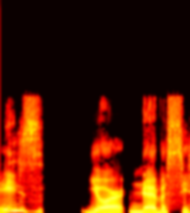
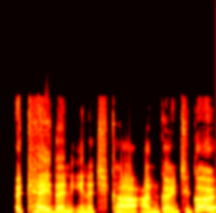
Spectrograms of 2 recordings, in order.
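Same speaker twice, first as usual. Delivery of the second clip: usual speaking voice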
